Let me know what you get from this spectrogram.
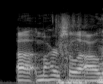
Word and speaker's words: Mahershala Ali: Marshall Ali? – Mahershala Ali. – Mahershala Ali.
